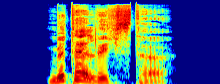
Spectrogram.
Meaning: inflection of mütterlich: 1. strong/mixed nominative/accusative feminine singular superlative degree 2. strong nominative/accusative plural superlative degree
- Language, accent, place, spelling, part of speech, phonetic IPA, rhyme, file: German, Germany, Berlin, mütterlichste, adjective, [ˈmʏtɐlɪçstə], -ʏtɐlɪçstə, De-mütterlichste.ogg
